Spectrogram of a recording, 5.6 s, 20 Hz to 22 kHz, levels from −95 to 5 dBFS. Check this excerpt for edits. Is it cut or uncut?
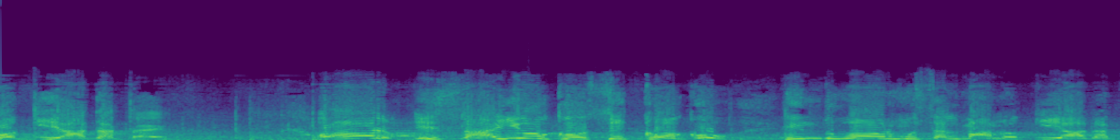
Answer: uncut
